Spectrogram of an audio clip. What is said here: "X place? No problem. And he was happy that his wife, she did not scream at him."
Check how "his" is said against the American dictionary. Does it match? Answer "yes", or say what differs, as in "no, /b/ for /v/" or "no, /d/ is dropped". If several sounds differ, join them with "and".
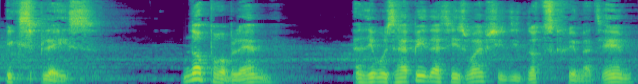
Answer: yes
